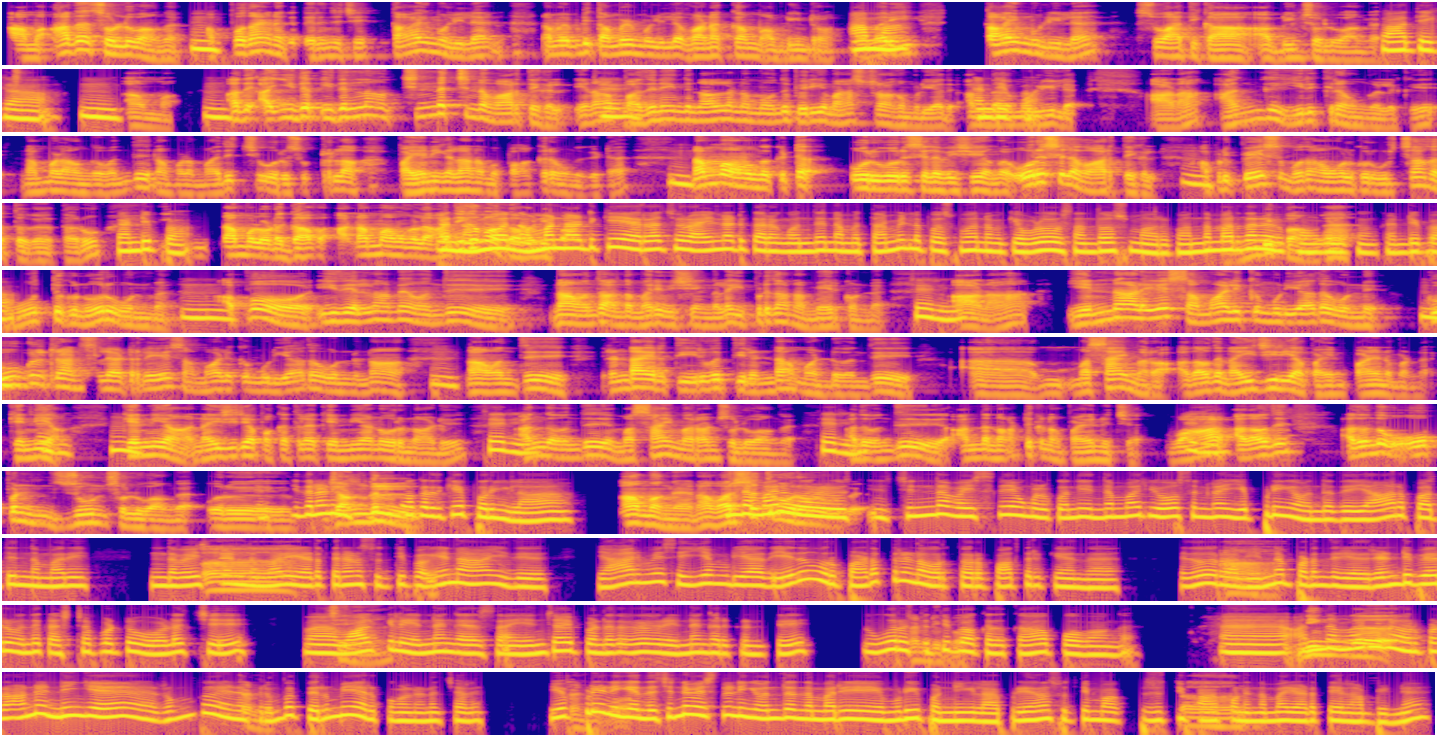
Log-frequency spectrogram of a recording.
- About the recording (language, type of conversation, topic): Tamil, podcast, பயணத்தின் போது மொழி பிரச்சினையை நீங்கள் எப்படிச் சமாளித்தீர்கள்?
- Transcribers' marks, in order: other noise; "பேசும்போது" said as "பசும்போ"; in English: "டிரான்ஸ்லேட்டர்லேயே"; in English: "ஓப்பன் ஜூன்னு"; drawn out: "ஆ"; in English: "என்ஜாய்"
